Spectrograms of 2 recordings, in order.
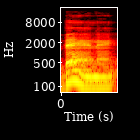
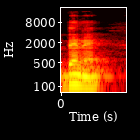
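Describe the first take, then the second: First: The first syllable is stretched long. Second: Both syllables are short. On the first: It is the Italian word. "bene is the word in Italian" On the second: It is the Latin word. "bene is the Latin word"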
